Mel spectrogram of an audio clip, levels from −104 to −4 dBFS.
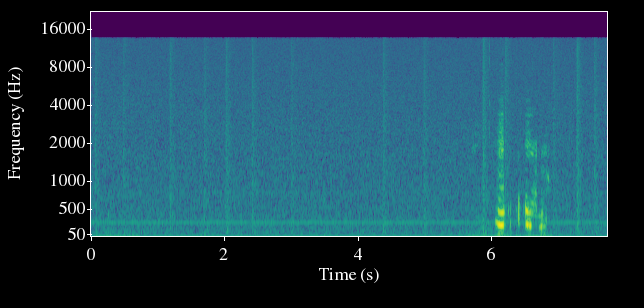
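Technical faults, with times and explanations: No technical faults are audible.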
